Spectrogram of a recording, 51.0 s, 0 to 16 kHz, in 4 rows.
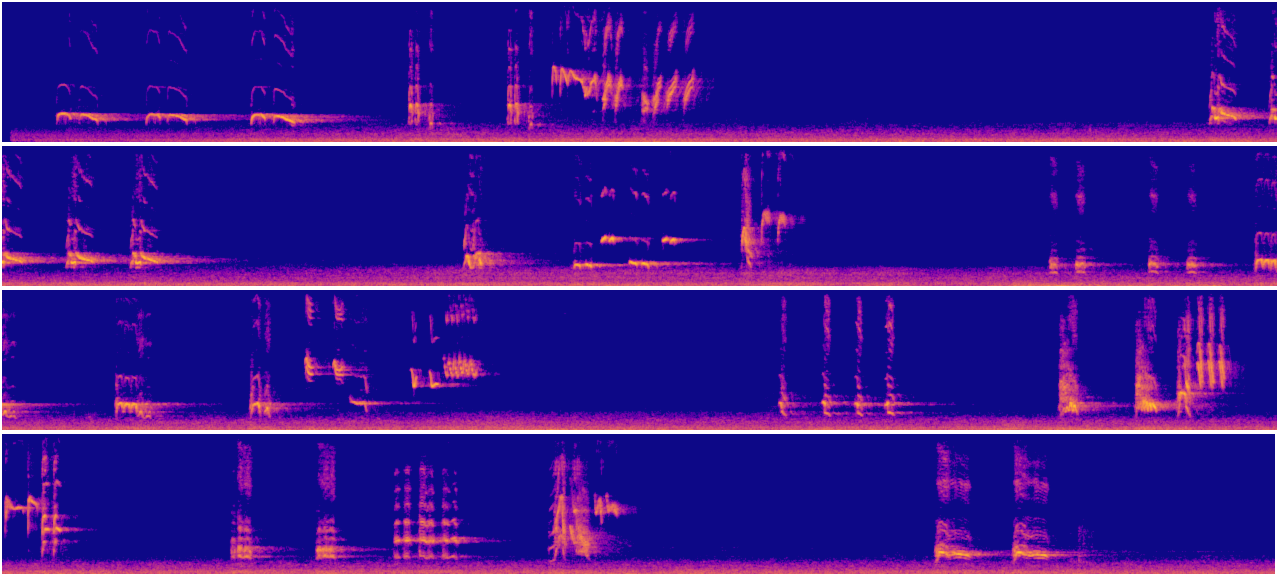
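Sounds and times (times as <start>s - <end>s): song thrush singing: 0.5s - 7.2s, 12.1s - 15.0s, 17.4s - 20.8s, 23.2s - 30.5s, 33.2s - 35.1s, 36.1s - 39.2s, 40.6s - 44.8s, 47.6s - 49.0s.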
